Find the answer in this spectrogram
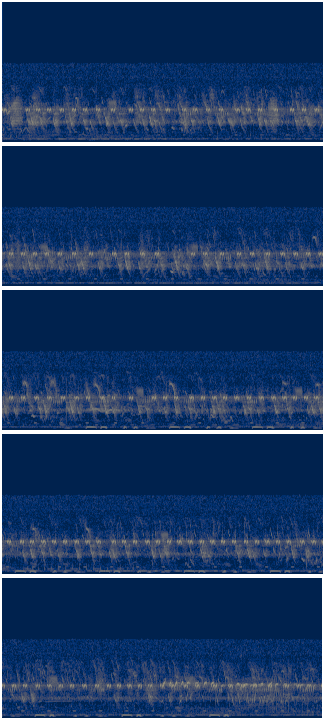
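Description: Wild natural soundscape: insects trill with a steady, fast, high pulse while birds chirp. From about halfway a series of low hooting calls starts up, each one dropping in pitch and repeating about twice a second.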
